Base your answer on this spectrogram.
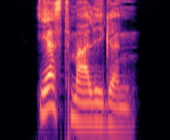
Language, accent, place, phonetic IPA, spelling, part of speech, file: German, Germany, Berlin, [ˈeːɐ̯stmaːlɪɡn̩], erstmaligen, adjective, De-erstmaligen.ogg
- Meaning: inflection of erstmalig: 1. strong genitive masculine/neuter singular 2. weak/mixed genitive/dative all-gender singular 3. strong/weak/mixed accusative masculine singular 4. strong dative plural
